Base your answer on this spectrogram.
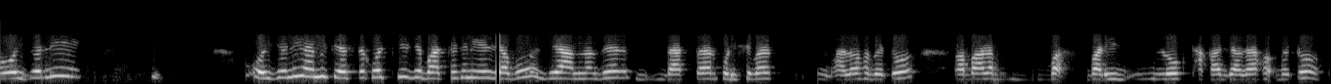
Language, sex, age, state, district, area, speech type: Bengali, female, 60+, West Bengal, Cooch Behar, rural, conversation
